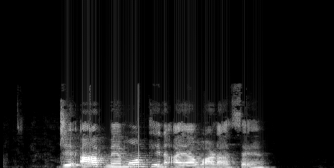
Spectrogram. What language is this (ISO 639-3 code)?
kvx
